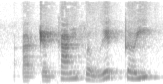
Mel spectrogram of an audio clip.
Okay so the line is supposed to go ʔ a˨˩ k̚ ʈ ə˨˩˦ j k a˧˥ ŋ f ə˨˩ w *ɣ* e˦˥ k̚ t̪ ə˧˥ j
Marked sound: correct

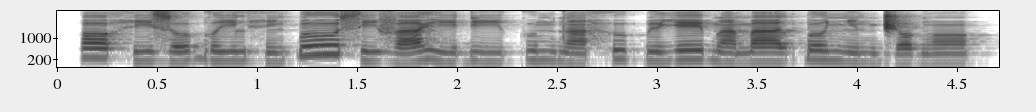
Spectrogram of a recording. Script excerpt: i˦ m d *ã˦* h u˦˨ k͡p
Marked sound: incorrect: ã˧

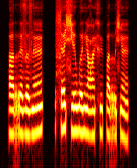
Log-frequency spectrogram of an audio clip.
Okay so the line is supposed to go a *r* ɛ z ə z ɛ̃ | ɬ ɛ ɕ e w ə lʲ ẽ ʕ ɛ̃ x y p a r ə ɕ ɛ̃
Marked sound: correct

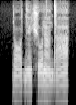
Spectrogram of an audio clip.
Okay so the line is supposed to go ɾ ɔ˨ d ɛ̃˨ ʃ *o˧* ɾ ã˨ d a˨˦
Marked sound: correct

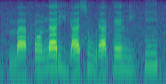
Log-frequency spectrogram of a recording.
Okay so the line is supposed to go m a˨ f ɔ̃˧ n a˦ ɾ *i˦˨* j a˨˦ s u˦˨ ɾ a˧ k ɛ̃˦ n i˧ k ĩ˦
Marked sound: correct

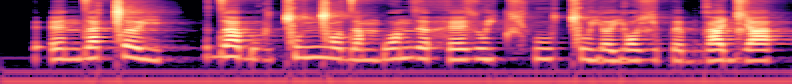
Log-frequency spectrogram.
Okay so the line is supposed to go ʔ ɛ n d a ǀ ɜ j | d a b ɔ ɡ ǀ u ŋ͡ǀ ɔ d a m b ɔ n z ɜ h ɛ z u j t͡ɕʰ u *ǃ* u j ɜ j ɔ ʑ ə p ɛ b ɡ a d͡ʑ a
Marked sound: incorrect: ǀ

